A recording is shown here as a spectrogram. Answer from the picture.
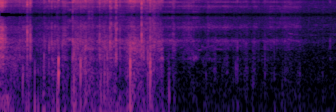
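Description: Running footsteps on a dirt road with the camera jostling, about four strides a second, slowing and stopping about two seconds in.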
